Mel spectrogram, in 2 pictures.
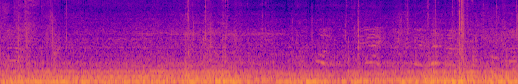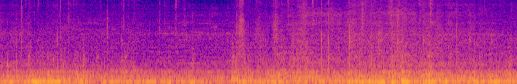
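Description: Car interior noise while driving slowly on a rough dirt road: a steady low rumble of engine and tyres, with a few knocks from the car jolting over ruts.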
